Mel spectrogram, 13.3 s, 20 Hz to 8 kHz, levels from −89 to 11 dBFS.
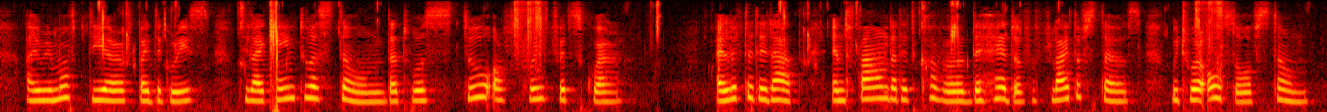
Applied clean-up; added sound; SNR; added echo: neural mask model Resemble Enhance denoiser.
